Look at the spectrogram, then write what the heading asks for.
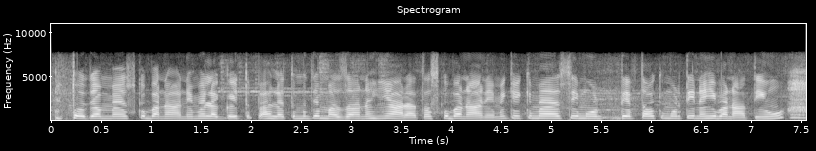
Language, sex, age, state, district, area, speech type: Urdu, female, 18-30, Uttar Pradesh, Gautam Buddha Nagar, rural, spontaneous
